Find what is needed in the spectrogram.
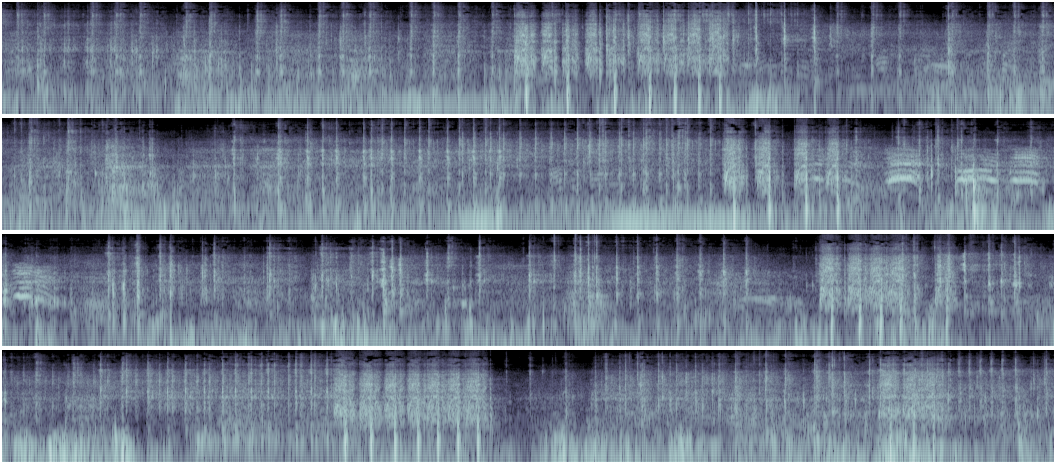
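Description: Airsoft guns firing in rapid full-auto bursts: a fast rattle of shots that starts and stops repeatedly, with several louder bursts among quieter ones.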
